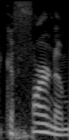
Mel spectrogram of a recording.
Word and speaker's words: Capernaum: So when he, that's Jesus, returned to Capernaum, which is how you say that word, I don't know why it's never written right, after some days it was reported that he was at home.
